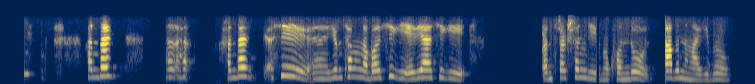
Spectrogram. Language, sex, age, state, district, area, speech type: Manipuri, female, 18-30, Manipur, Kangpokpi, urban, conversation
